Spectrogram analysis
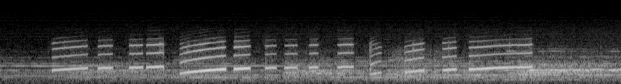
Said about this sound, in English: The Star Trek Command Communications Console with telescreen and warp drive sound. New from MECO.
